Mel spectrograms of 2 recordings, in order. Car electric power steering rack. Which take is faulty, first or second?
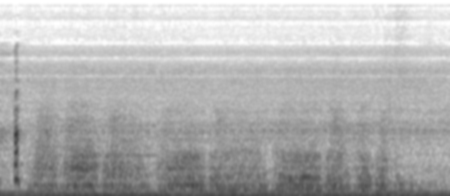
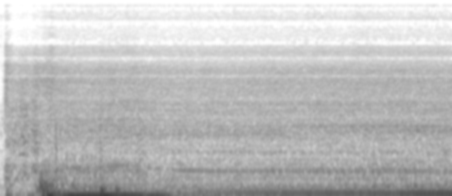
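first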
